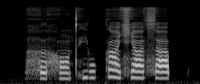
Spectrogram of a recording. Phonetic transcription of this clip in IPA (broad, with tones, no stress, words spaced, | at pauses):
hə˨˩ hɔ̃˨˩t̪ʰju˧ kã˥˧ɕã˦sa˦p̚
